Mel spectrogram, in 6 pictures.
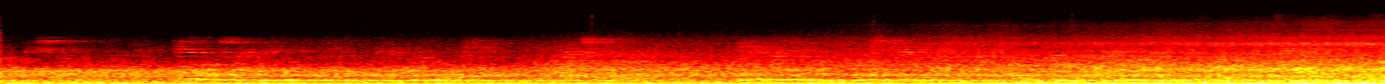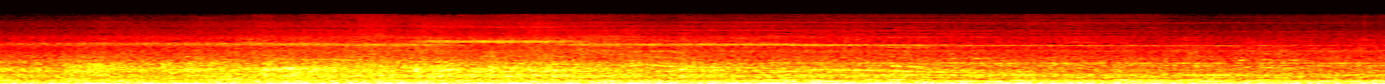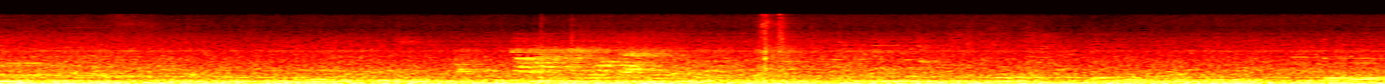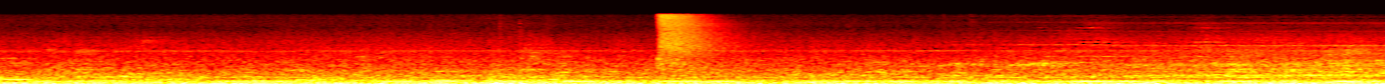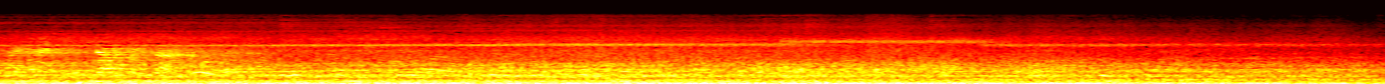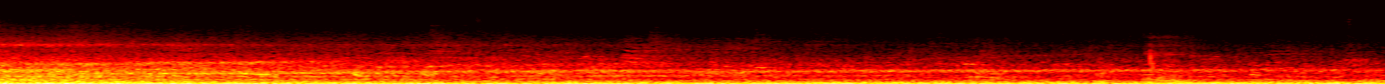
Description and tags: Subway in Washington DC from outside
Subway station in Washington DC. Made in underground station inside the coach with passenger chatter.
subway, subway-undergroung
